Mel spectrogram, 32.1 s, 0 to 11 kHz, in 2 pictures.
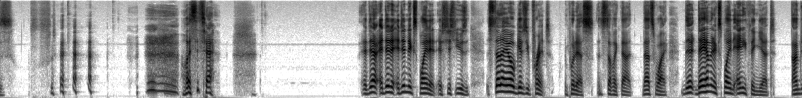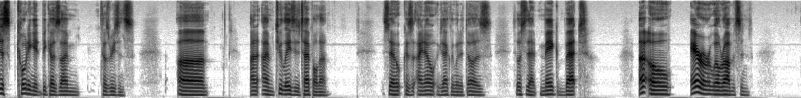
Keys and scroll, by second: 0.3-1.1 typing, 2.0 Tab, 3.0 ctrl+a, 3.1 ctrl+a, 4.9 super+Tab, 22.3 super+Tab, 24.3 ctrl+[, 24.7-27.6 typing, 24.7 Return, 30.4 ctrl+a, 30.7 ctrl+a.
